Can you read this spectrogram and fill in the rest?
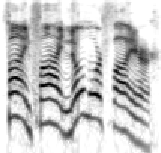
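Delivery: playful goblin impression; mock goblin plea. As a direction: parrot the goblin teasingly. Player mimics the goblin's plea.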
